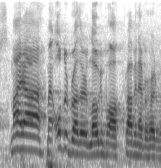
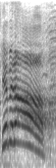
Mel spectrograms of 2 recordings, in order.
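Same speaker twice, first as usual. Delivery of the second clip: shouting; 10 semitones higher, slower than usual. Real, not acted. Calling for applause.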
